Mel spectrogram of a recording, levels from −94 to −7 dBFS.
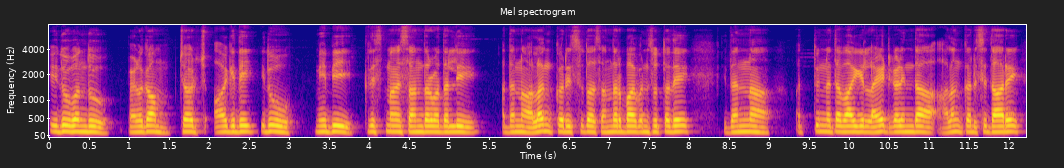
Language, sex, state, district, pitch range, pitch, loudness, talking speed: Kannada, male, Karnataka, Belgaum, 145-155 Hz, 150 Hz, -16 LUFS, 100 wpm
